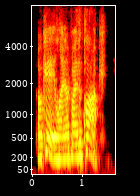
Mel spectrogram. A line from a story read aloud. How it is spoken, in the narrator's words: he said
